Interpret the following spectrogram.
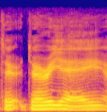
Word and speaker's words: Duryea: All right, so we got Duryea, or is that the correct pronunciation? Yeah, that's right. It's a French word.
